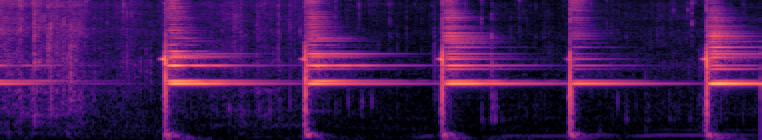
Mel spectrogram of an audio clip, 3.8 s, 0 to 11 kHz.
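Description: A ringing basalt rock, formed from basaltic lava about 200 million years ago and containing ferric oxide, is struck five times at a steady pace. Each strike gives a sharp attack and a clear metallic ring, with a pitch of about 1.4 kHz, a brighter overtone near 2.2 kHz, and a quarter-second decay.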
